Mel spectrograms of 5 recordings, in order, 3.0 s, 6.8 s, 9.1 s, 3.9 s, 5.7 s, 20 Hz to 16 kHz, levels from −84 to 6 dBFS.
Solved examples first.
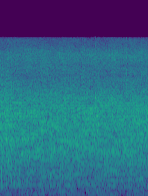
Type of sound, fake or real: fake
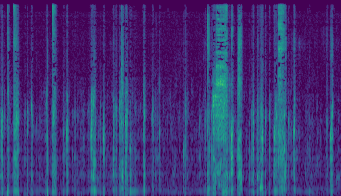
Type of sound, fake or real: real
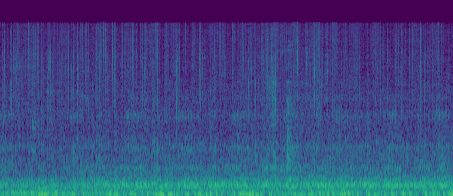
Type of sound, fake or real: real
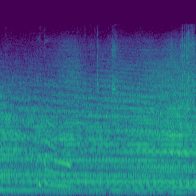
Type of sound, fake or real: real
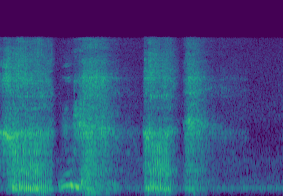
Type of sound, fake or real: real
